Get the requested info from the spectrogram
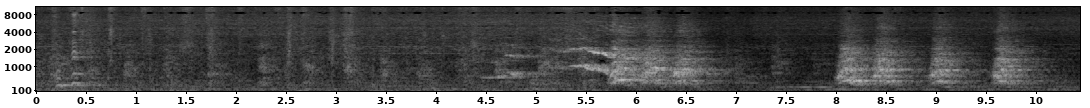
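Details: Presa Canario named Xuanfeng, a very thin dog being given medicine by its owner, lets out a burst of short, harsh barks or yelps near the middle, then three more spaced barks toward the end over steady indoor background noise.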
